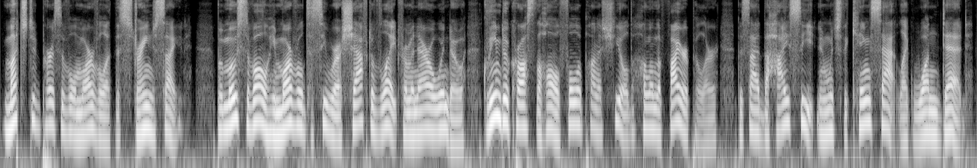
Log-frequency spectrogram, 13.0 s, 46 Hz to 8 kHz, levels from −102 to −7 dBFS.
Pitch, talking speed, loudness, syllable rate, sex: 140 Hz, 230 wpm, -19 LUFS, 5.5 syllables/s, male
